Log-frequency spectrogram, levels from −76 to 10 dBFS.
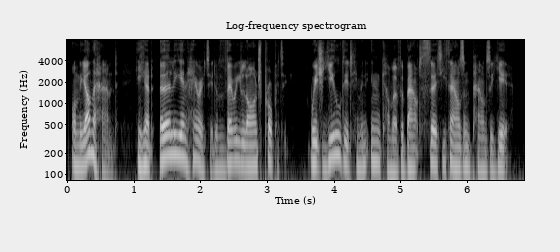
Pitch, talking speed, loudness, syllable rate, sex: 130 Hz, 210 wpm, -20 LUFS, 6.4 syllables/s, male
